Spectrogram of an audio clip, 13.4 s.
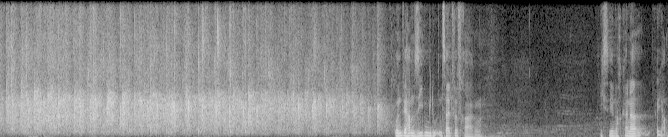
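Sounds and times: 
audience applause: 0:00.0 - 0:08.1
speech: 0:07.9 - 0:09.8, 0:12.0 - 0:13.3.

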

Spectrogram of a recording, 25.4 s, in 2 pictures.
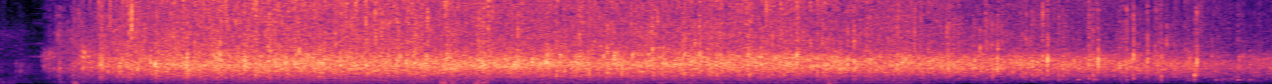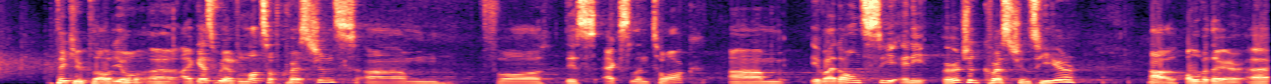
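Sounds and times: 
audience applause: 0:00.0 - 0:13.3
speech: 0:13.4 - 0:23.6, 0:24.2 - 0:25.4.

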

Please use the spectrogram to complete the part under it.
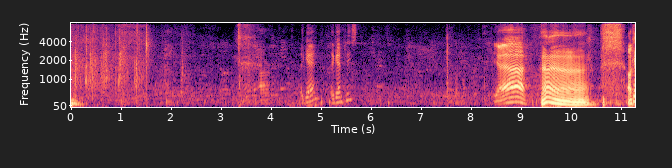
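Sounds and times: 
audience applause: 0:00.0 - 0:01.7
speech: 0:04.7 - 0:05.8, 0:08.5 - 0:10.4.

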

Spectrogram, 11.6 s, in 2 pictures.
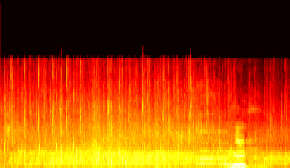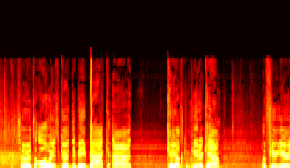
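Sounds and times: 
audience applause: 0:00.0 - 0:06.2
speech: 0:04.6 - 0:05.1, 0:06.2 - 0:08.6, 0:09.2 - 0:10.3, 0:11.0 - 0:11.5.

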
